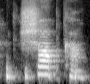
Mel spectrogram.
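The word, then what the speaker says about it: шапка: another example with sha shopka shopka again shock have to has to really be pronounced deeper shopka shopka is a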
